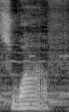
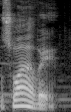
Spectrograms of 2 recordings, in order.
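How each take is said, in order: First: The final vowel is silent. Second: The final vowel is pronounced. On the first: This is how English speakers usually say it. The speaker calls it wrong. "It's funny how they would say it suave" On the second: This is how it is said in Spanish. The speaker calls it right. "the E, it's pronounced as E"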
